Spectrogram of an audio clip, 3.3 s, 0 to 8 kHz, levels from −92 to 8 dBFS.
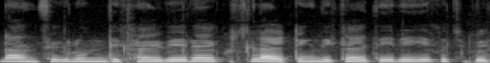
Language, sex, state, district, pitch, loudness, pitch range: Hindi, female, Uttar Pradesh, Varanasi, 230 Hz, -18 LUFS, 225-235 Hz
